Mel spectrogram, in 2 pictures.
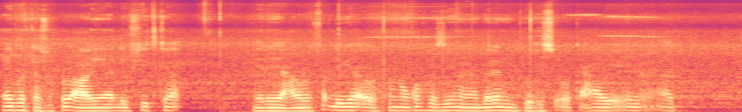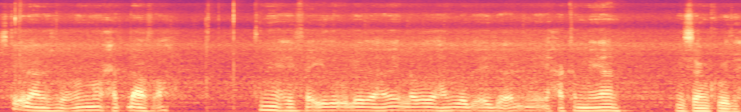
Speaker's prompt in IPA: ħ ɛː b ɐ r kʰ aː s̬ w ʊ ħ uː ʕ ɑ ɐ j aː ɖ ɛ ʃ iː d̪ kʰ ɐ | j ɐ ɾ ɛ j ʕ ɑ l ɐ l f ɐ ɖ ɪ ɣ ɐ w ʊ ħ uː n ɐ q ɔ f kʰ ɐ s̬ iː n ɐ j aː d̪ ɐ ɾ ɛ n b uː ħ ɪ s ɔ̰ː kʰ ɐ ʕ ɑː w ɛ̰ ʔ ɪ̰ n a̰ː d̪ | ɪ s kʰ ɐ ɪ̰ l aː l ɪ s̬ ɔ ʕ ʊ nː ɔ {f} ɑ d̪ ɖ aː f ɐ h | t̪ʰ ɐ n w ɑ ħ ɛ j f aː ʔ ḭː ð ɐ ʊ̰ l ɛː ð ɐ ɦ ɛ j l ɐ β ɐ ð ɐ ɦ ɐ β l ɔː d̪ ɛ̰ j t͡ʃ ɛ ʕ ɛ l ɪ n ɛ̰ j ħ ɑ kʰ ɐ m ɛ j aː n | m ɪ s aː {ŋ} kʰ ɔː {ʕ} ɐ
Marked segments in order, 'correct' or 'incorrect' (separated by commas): incorrect, correct, incorrect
